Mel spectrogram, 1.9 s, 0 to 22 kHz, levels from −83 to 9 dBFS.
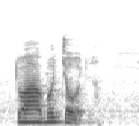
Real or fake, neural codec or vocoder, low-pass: real; none; 7.2 kHz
